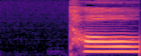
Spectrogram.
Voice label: "tou1", Chinese pinyin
